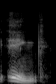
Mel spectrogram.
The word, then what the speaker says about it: ink: So when you're saying ink, can you feel your tongue being lifted at the back to get that sound? Because that's what it sounds like you're doing.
